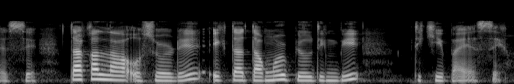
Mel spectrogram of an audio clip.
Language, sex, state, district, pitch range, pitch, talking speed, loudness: Nagamese, female, Nagaland, Dimapur, 180-210 Hz, 190 Hz, 140 wpm, -20 LUFS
